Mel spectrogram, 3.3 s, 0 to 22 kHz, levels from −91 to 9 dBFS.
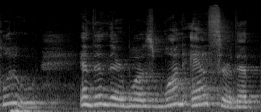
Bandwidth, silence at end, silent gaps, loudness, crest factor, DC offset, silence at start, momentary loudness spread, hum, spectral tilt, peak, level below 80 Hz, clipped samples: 17 kHz; 0 s; none; -30 LUFS; 12 dB; under 0.1%; 0 s; 8 LU; none; -6.5 dB/octave; -16 dBFS; -40 dBFS; under 0.1%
